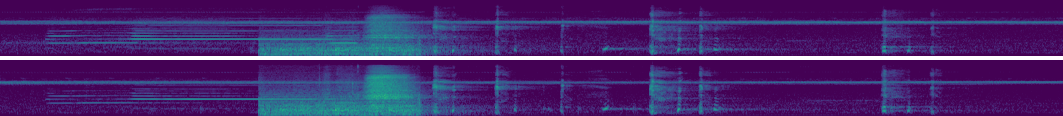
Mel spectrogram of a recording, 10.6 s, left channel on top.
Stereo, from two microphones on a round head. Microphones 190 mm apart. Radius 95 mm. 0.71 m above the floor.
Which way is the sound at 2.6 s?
55° right (ahead or behind).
